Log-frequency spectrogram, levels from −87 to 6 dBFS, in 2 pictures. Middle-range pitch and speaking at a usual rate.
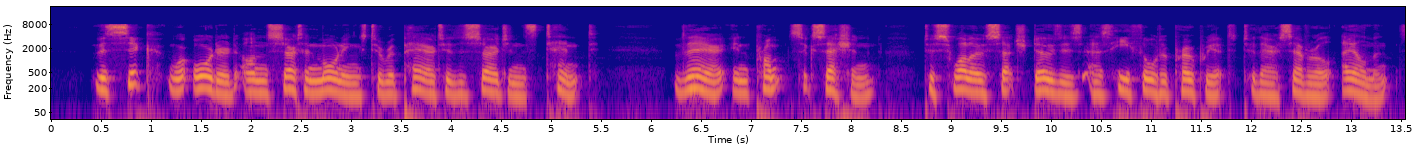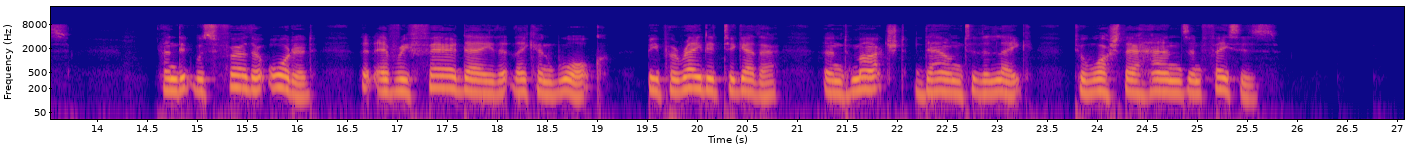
No: medium, 160 Hz; slow, 125 wpm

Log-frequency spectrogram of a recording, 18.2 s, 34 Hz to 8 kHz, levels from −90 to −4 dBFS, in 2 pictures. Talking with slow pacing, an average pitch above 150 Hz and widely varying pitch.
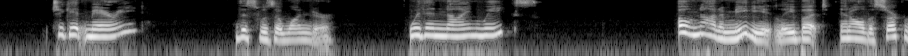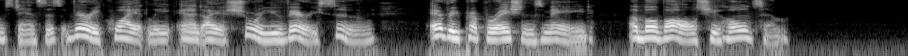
Yes: slow, 100 wpm; medium, 185 Hz; wide, 6.6 semitones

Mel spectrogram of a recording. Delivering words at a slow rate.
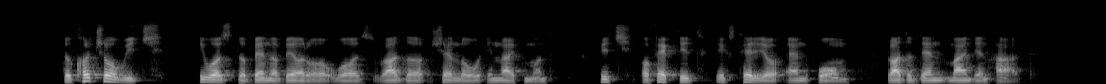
Yes: slow, 130 wpm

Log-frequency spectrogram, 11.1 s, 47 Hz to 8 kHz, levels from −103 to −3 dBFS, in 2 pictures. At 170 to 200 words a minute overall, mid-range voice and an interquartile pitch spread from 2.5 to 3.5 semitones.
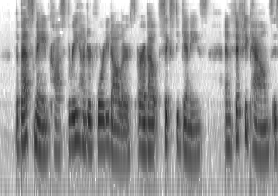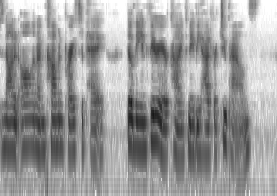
Yes: average, 175 wpm; medium, 165 Hz; average, 2.8 semitones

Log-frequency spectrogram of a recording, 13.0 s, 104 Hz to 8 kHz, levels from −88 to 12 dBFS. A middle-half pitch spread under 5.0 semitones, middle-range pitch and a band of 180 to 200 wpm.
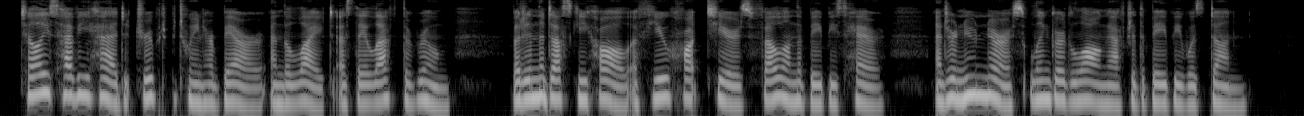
Yes: average, 3.4 semitones; medium, 180 Hz; average, 185 wpm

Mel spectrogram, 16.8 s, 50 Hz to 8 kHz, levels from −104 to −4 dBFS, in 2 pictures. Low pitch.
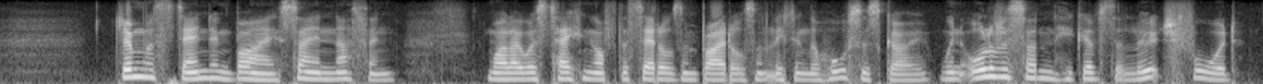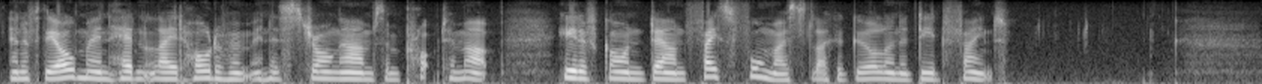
No: medium, 185 Hz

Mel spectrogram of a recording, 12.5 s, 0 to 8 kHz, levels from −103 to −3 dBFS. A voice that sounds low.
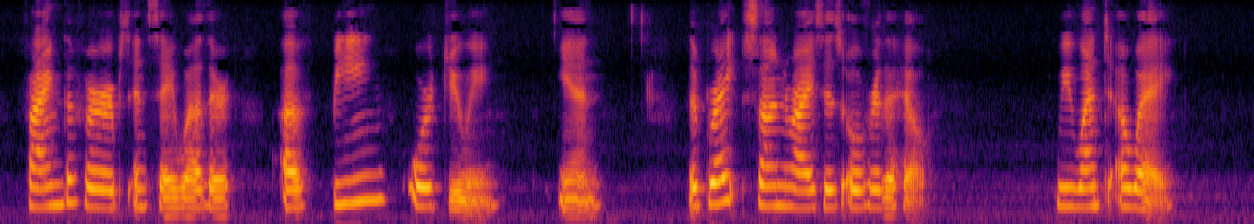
No: very high, 260 Hz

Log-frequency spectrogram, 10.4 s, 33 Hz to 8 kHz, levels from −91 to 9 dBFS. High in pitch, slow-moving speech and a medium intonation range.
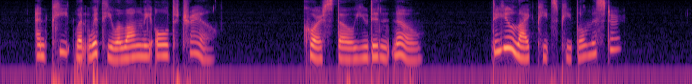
Yes: high, 200 Hz; slow, 115 wpm; average, 4.2 semitones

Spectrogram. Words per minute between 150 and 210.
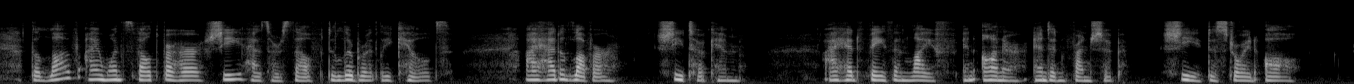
No: average, 140 wpm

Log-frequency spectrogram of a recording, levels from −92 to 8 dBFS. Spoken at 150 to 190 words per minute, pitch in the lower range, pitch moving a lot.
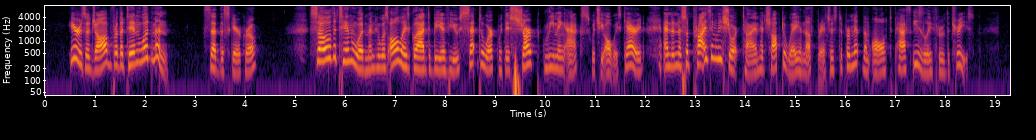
No: average, 170 wpm; high, 210 Hz; wide, 6.2 semitones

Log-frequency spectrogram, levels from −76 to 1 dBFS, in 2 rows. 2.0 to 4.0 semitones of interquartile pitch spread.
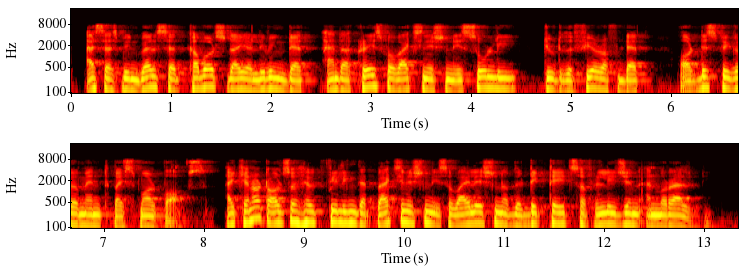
Yes: average, 2.8 semitones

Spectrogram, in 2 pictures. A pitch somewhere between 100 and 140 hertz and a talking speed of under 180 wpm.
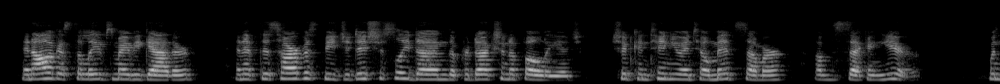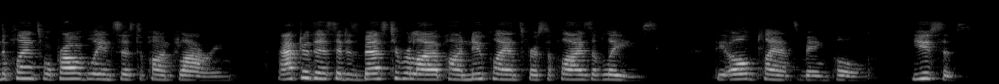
No: high, 235 Hz; average, 160 wpm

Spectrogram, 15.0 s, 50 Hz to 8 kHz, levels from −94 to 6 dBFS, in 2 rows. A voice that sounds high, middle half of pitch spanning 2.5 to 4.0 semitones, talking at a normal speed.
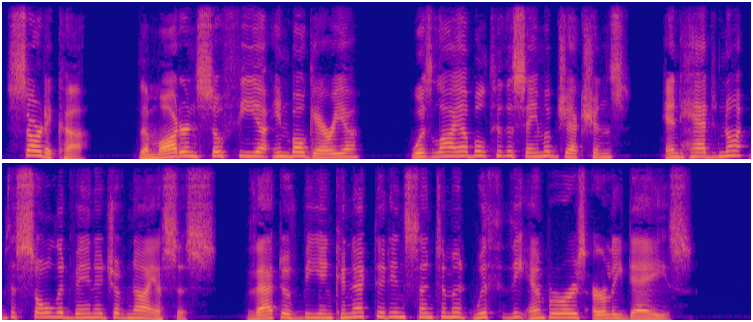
No: high, 205 Hz; average, 3.5 semitones; slow, 115 wpm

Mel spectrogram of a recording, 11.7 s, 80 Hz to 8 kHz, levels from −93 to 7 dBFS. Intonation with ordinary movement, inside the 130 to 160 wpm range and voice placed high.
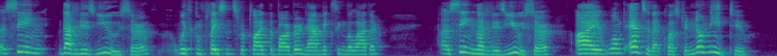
Yes: average, 3.5 semitones; average, 150 wpm; high, 205 Hz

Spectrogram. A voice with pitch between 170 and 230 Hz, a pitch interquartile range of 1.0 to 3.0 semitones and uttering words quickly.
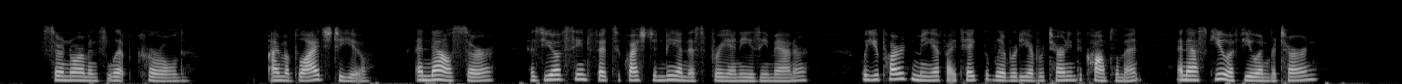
No: medium, 185 Hz; average, 2.7 semitones; average, 190 wpm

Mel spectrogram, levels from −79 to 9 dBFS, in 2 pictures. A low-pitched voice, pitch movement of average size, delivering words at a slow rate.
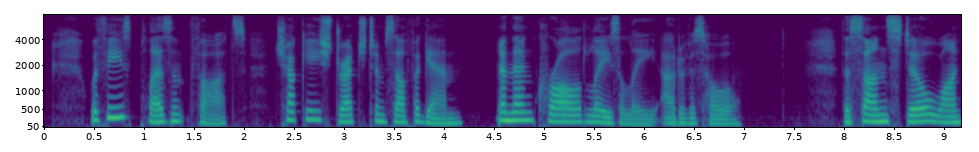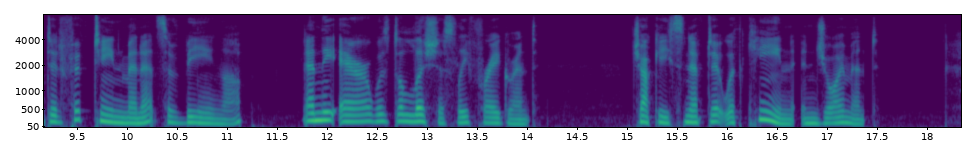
No: medium, 160 Hz; average, 4.8 semitones; slow, 130 wpm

